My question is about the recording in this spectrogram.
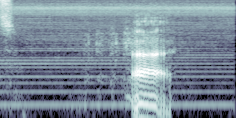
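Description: Steady low electrical mains hum in the recording, with a short spoken 'uh' about one and a half seconds in.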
